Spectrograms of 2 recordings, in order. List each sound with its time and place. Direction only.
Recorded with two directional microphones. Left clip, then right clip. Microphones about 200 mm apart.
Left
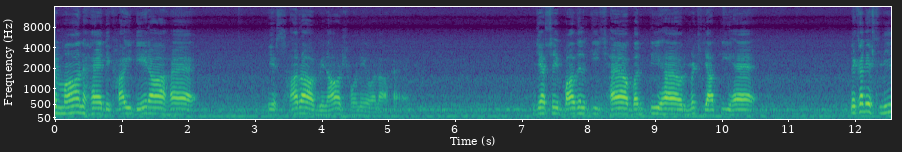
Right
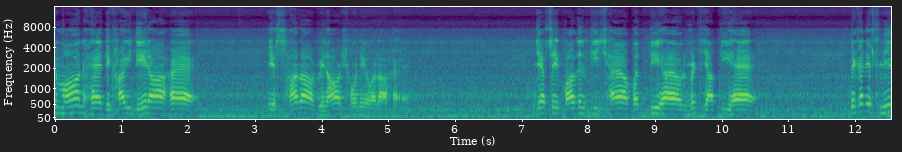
0.0 s speech: 25° right (ahead or behind)
3.2 s speech: 25° right (ahead or behind)
7.2 s speech: 25° right (ahead or behind)
11.9 s speech: 25° right (ahead or behind)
